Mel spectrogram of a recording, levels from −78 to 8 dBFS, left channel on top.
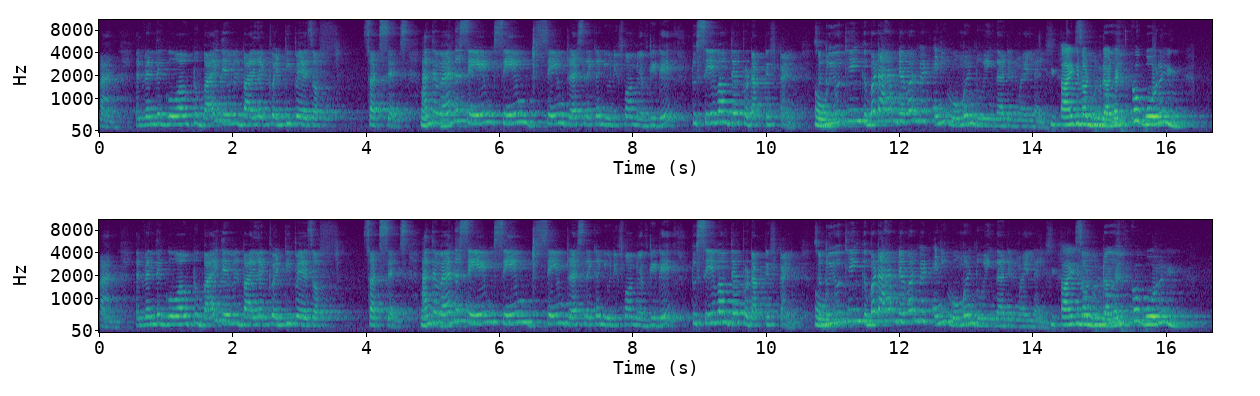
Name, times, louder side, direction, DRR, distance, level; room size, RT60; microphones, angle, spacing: voice 1, 0.0-3.6 4.0-14.3 14.7-15.5, equal, 5° right, 4 dB, 0.9 m, -24 dB
voice 2, 4.8-5.3 10.7-11.1 14.3-16.4, left 2 dB, 65° left, 9 dB, 0.7 m, -19 dB
12.5 x 4.9 x 8.3 m, 1.4 s
head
